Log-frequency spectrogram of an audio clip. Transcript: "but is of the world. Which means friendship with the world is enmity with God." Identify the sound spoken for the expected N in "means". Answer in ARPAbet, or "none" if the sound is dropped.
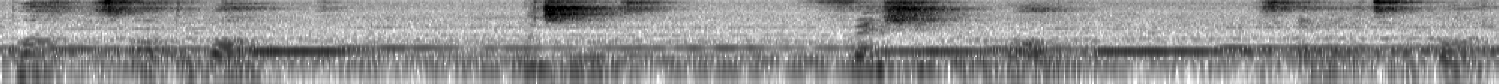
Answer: none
